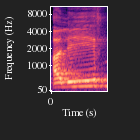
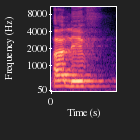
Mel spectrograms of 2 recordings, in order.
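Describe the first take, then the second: First: The second vowel is drawn out long. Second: The second vowel is short and soft. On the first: The speaker calls it wrong. "अलीफ भी नहीं पढ़ेंगे" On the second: The speaker calls it right. "बल्कि क्या पढ़ेंगे, अलिफ, बिल्कुल नरमी से"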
